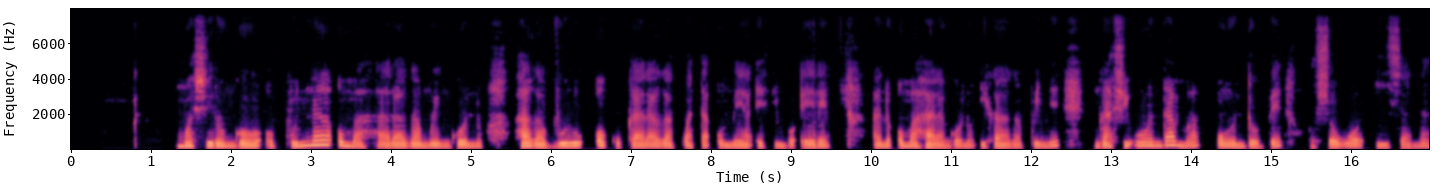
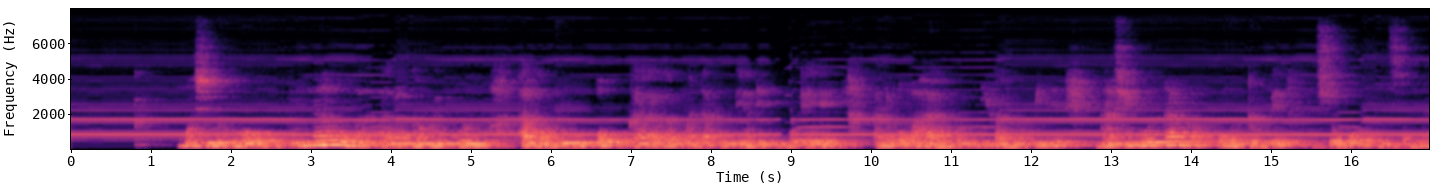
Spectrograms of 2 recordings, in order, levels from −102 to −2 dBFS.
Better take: first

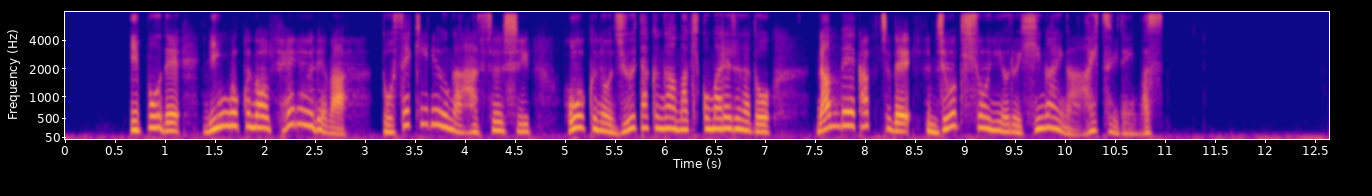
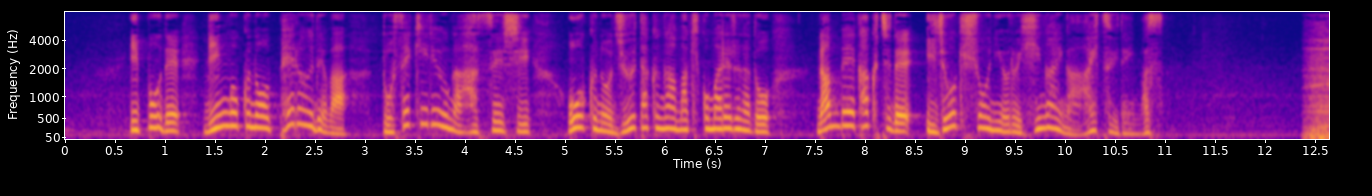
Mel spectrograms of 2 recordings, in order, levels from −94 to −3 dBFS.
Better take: second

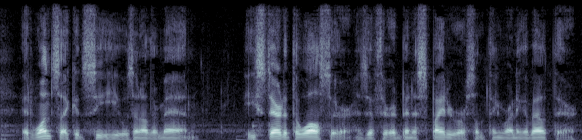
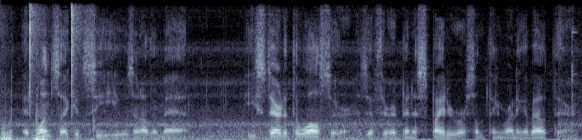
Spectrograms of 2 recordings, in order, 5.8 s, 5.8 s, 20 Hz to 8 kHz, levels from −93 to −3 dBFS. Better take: first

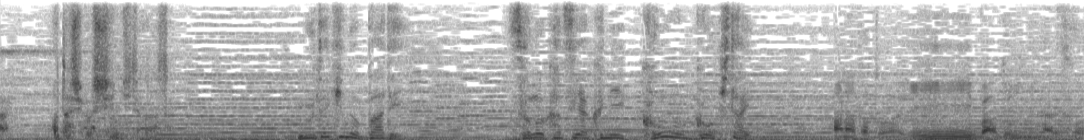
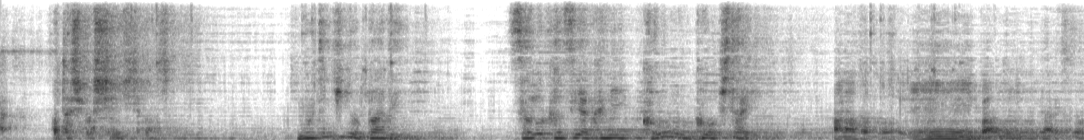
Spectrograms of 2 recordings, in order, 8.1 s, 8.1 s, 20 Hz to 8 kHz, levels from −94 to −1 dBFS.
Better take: first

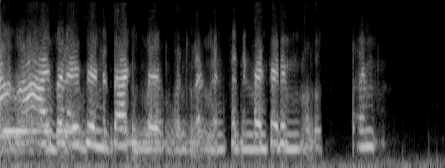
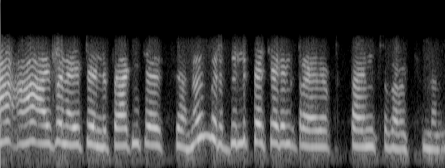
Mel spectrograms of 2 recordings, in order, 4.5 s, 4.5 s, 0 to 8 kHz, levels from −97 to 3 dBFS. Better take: second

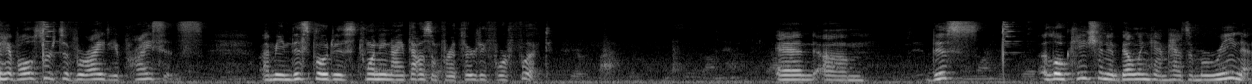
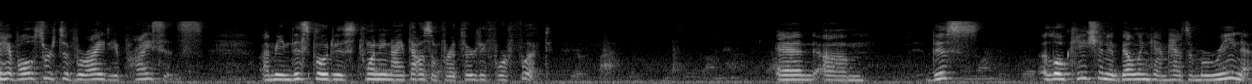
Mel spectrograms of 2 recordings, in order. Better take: second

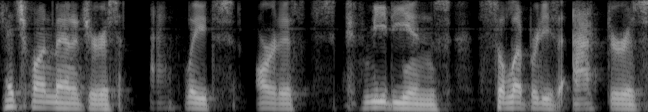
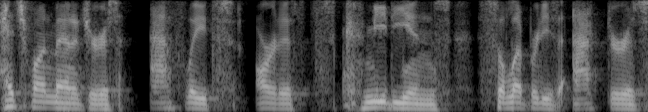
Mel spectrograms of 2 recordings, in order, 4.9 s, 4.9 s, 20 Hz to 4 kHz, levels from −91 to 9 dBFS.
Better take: second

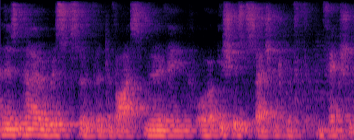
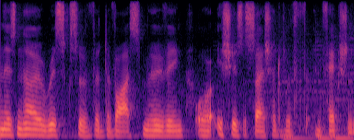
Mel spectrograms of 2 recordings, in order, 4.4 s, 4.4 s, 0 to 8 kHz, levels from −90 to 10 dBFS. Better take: second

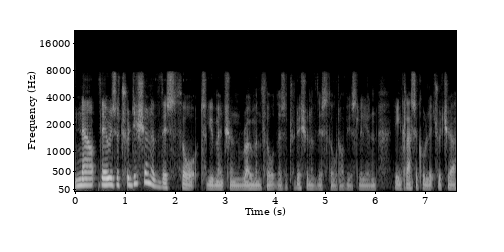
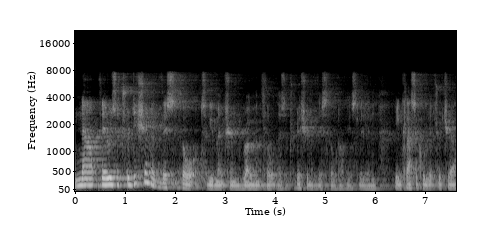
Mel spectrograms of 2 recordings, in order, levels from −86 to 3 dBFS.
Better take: first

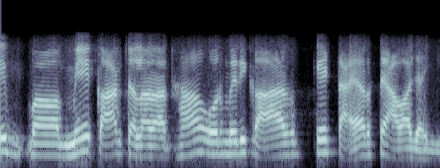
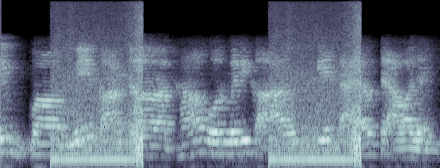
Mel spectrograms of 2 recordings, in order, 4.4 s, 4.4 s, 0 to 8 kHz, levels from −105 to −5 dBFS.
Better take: first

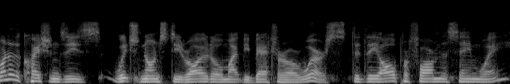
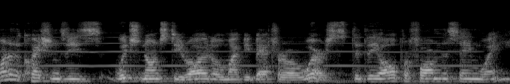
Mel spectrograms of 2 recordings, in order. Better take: first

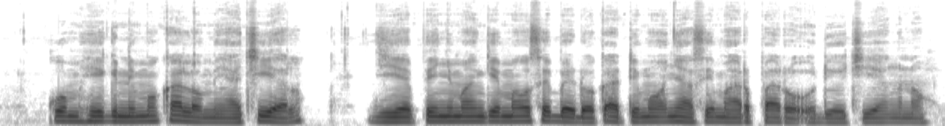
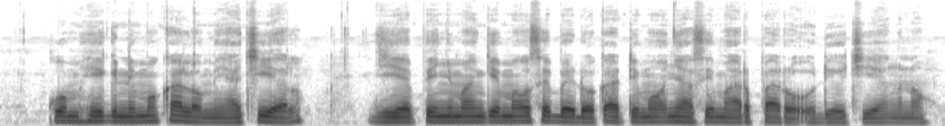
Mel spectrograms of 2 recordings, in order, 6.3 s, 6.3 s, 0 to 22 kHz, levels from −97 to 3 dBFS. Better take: second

